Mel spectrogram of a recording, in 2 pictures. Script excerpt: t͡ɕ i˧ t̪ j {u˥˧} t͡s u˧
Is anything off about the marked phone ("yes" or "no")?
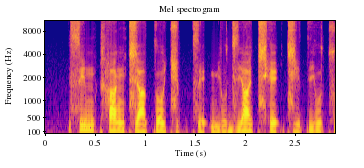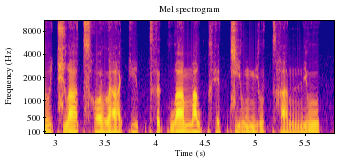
no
